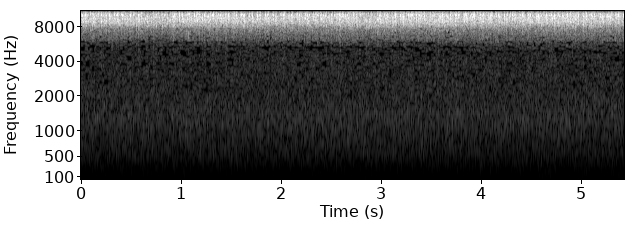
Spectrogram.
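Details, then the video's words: Continuous high-pitched cricket chirping from males drawing a wing edge across a comb-like row of teeth; an unbroken, even, pulsing shimmer, with faint softer hiss underneath and nothing else heard. "Most relaxing cricket sound for 8 hours"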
